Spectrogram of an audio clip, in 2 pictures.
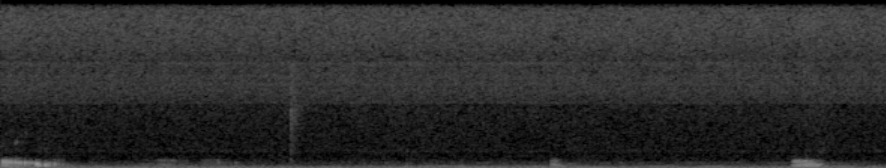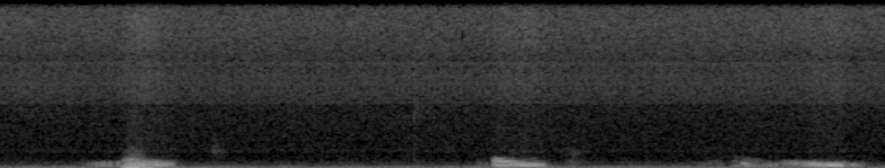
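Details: Extreme stomach noises: quiet low gurgles and rumbles come and go over steady background hiss; stomach rumbling from gas and fluid moving through the gut (borborygmi).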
